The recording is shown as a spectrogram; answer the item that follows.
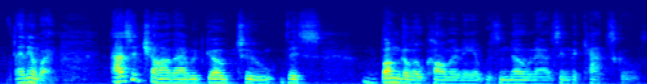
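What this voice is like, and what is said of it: American accent. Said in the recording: “I lived in the United States, as you can probably tell from my accent.”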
